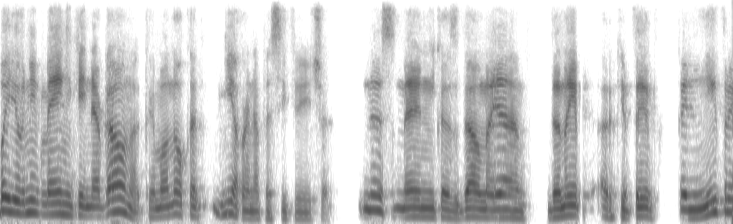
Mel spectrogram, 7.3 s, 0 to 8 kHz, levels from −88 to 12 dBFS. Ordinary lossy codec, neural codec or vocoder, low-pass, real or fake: Opus, 16 kbps; codec, 16 kHz, 1 kbps, X-Codec, HuBERT features, trained on balanced general audio; 7.2 kHz; fake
